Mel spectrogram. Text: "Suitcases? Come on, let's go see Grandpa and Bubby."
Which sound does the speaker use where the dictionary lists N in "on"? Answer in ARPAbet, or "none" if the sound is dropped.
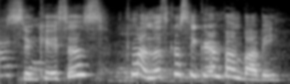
N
